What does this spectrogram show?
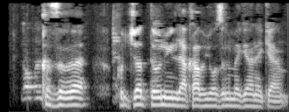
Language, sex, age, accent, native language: Uzbek, male, 18-24, Namangan, Uzbek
